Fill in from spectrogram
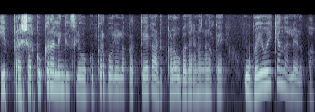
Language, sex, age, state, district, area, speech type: Malayalam, female, 30-45, Kerala, Thrissur, urban, spontaneous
